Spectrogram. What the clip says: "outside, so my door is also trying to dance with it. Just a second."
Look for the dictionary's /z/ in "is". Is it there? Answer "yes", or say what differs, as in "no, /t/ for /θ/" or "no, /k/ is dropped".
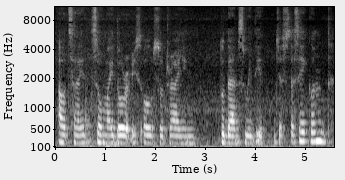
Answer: no, /s/ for /z/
